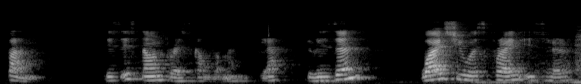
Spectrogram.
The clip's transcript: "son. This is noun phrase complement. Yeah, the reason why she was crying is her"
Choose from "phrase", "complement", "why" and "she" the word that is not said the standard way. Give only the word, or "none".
phrase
